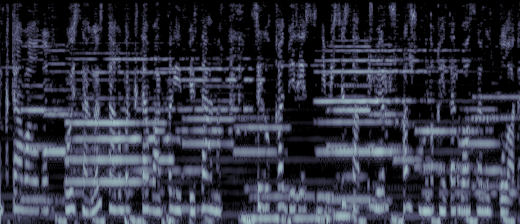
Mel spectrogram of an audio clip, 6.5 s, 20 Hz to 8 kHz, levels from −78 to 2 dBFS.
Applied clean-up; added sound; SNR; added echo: classical method spectral subtraction.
